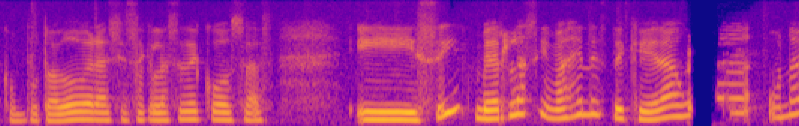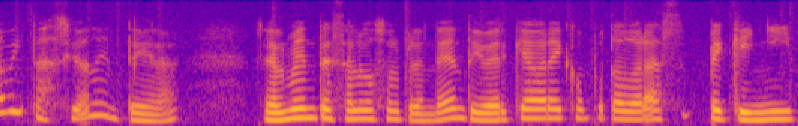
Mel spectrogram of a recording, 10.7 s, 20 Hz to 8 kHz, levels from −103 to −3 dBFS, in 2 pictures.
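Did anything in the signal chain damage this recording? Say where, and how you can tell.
Yes, the damage is in the call processing, around the echo canceller. At 4.57 to 4.65 s and again at 4.87 to 5.08 s you hear the other side's voice leaking through, first only about 10 dB under the talker, then much fainter. That's likely loudspeaker echo the canceller didn't fully remove from the mic.

Right between those, from 4.64 to 4.9 s, the talker dips hard, as much as 40 dB at its deepest, for roughly 300 ms. That's speech suppressed in double talk: with both ends active, the canceller likely couldn't tell echo from the talker and ducked everything.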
